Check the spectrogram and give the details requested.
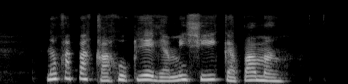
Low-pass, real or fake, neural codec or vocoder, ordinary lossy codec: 10.8 kHz; fake; codec, 44.1 kHz, 7.8 kbps, Pupu-Codec; Opus, 24 kbps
